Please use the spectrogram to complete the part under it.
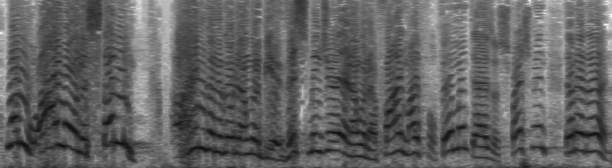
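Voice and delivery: high, gushing student excitement; hammed-up eager newcomer; excited freshman. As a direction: burst out with big plans. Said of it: "you're like".

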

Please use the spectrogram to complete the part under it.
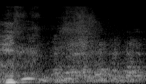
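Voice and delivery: a quiet high chuckle; soft laugh. Real, not acted. Preacher chuckles at his own punchline, soft and quiet. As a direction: laugh softly under the breath.

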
